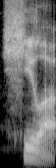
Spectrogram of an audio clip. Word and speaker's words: Gila: name uh debate here Gila is pronounced Gila of course it is no silly I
